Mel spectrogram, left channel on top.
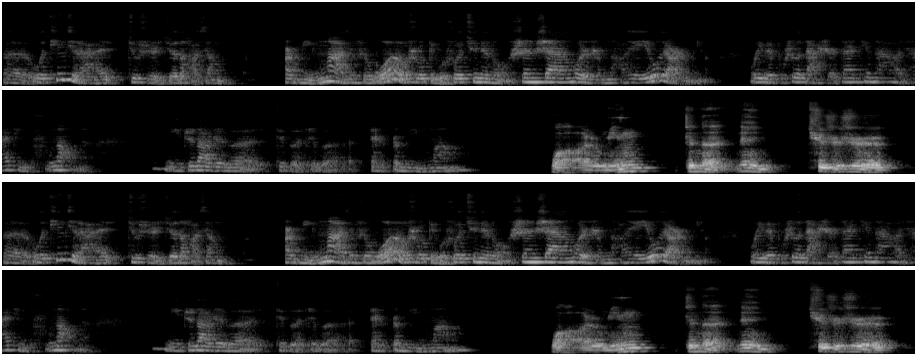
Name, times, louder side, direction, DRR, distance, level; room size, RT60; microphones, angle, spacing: voice 1, 0.0-2.3 2.8-7.1 7.5-10.2 10.6-13.8, right 1 dB, 10° right, 1.1 m, -35 dB
voice 2, 14.6-15.5 16.0-16.9 17.2-17.9, left 2 dB, 45° left, 0.9 m, -25 dB
4.3 x 2.4 x 3.9 m
head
